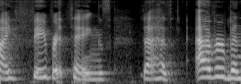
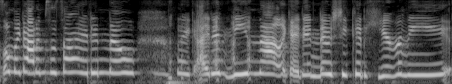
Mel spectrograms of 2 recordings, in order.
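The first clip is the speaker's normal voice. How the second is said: higher, mock flustered apology; hammed-up embarrassed young man; flustered young guy; 8 semitones higher than usual. Imitating mechanic apologizing once he learns she heard.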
